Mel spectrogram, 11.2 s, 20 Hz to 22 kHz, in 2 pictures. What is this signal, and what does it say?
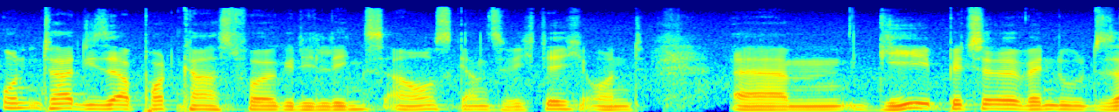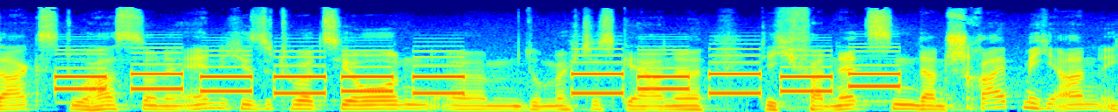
DTMF, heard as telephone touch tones, dialled by hand, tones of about 260 ms, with speech in German. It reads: 895252 3835#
